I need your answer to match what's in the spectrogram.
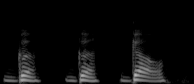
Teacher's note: There are vibrations, so this is voiced.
